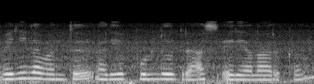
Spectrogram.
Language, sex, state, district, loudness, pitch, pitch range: Tamil, female, Tamil Nadu, Chennai, -14 LUFS, 235 Hz, 220-245 Hz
